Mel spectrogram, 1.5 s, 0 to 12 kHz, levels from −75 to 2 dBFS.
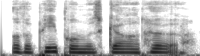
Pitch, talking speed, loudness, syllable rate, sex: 165 Hz, 200 wpm, -16 LUFS, 5.4 syllables/s, female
